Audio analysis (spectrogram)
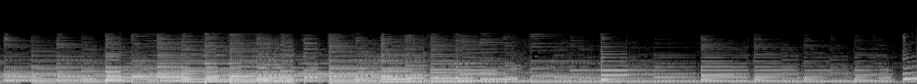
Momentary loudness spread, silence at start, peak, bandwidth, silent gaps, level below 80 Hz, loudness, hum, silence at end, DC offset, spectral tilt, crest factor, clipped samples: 9 LU; 0 s; -2 dBFS; 4.5 kHz; none; -36 dBFS; -19 LUFS; none; 0 s; under 0.1%; -13 dB/octave; 16 dB; under 0.1%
